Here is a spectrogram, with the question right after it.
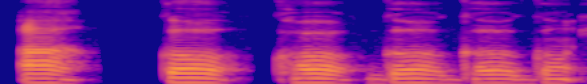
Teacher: कंठ से निकलने वाली जो वर्ण है वो है अ, आ, क वर्ग। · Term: कंठ्यवर्ण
